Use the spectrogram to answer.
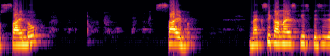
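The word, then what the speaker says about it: Psilocybe: यहां पे P silent रहता है तो साइलो साइब मेक्सिकाना इसकी स्पीशीज है क्योंकि मेक्सिको से रिलेटेड है यह।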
